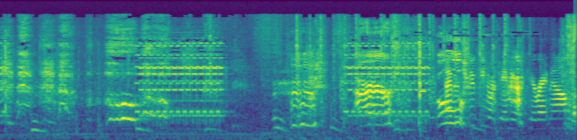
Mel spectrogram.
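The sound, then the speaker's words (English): A telephone rings in two long bursts, clear, while breathy voices gasp and talk over and between the rings. “She answers the phone.”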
